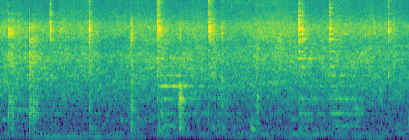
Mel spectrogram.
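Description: Pumpkin slices seasoned with salt and turmeric fry in a pan, with a steady close sizzle and regular sharp taps and scrapes as a spatula turns them, about one every half second.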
